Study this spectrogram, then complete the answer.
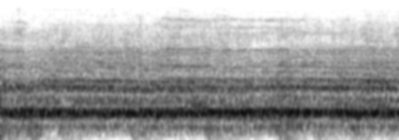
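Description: A woman sobs and cries out.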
